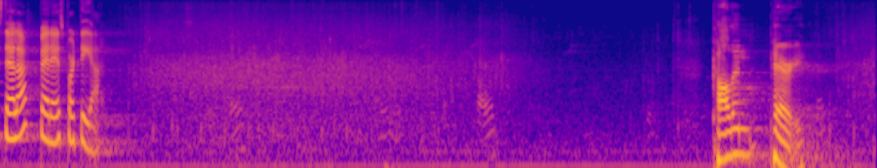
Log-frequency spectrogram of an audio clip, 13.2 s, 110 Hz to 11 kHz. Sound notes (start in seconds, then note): 2.0 applause; 12.6 applause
